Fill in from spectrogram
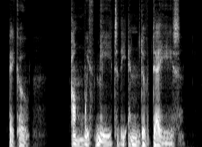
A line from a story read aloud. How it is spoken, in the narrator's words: Hines murmured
